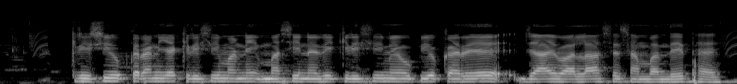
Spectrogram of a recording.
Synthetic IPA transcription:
kɾiːsiʊpkəɾənjakɾiːsimnməsiːnəɾikɾiːsimẽʊpjoːɡ̚kəɾed͡ʒaːeʋaːlasesə̃mbə̃nd̪ʱɪt̪ɦɛː

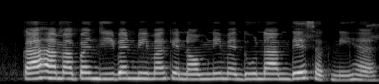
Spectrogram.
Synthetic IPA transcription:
kaːɦɐmɐpənd͡ʒiːʋənbiːmakenɔːmnimẽd̪uːnaːmd̪eːsɐkniɦɛ̃ː

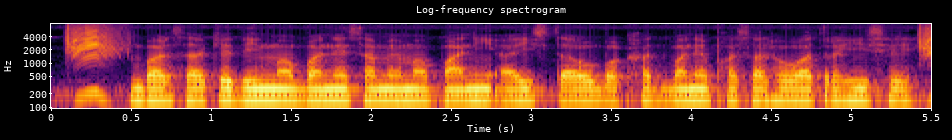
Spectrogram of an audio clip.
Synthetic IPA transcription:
bəɾsaked̪inmãbənesəməjmãpaniʔaist̪aobəkʰət̪̚bənepʰəsalɦoʋat̪ɾəɦit͡ʃʰe

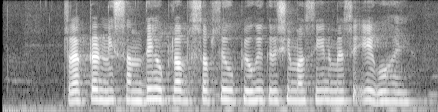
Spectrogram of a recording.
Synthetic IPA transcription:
ʈɾɛːk̚ʈəɾnɪsə̃nd̪eːɦʊpləb̚d̪ʱsɐbseʊpjoːɡikɾɪʃimɐsiːnmẽseʔeːɡoɦɐe

